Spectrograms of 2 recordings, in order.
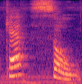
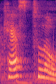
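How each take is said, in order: First: No T sound is heard after the S. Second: A T sound is heard after the S. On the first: The speaker calls it right. "é castle ... a gente não vai falar a letra T" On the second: The speaker calls it wrong. "não é castle"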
